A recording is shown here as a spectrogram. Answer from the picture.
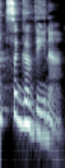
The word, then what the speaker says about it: Herzegovina: Herzegovina.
